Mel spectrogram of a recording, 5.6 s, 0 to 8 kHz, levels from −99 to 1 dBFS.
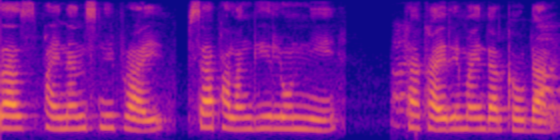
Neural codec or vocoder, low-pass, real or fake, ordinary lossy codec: none; none; real; none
